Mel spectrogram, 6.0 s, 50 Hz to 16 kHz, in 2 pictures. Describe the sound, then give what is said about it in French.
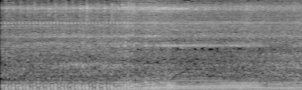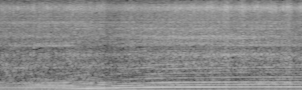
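The engine of a 1971 Peugeot two-stroke moped runs loud, its buzzing pitch climbing and dipping as the throttle is worked, continuous throughout with no voices. “Alors, on dirait une tondeuse à gazon, mais ce n'est pas du tout ça. Non, c'est une mobilette Peugeot de 1971, je crois, ouais, exactement.”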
